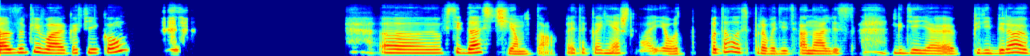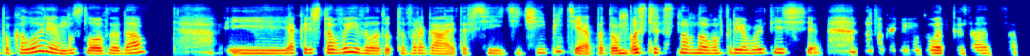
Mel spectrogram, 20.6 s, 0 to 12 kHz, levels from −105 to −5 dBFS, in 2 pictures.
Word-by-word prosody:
Да, 210 0 +8
запиваю 220 -5 +4
кофейком. 220 - +2 2.5
Э, 205 -1 +3
всегда 225 +1 +4
с 250 - -3
чем-то. 150 -5 -2
Это, 215 - -5
конечно, 190 0 -3
я 160 - -3
вот 155 0 -2 0.3
пыталась 240 +3 +1
проводить 165 0 -2
анализ, 165 -2 0 0.4
где 195 -1 -1
я 170 -2 0
перебираю 200 +4 +3
по - - -4
калориям 220 - +3
условно, 175 -3 +2
да. 200 +5 +3 0.8
И 180 -1 -1
я, - - +1
конечно, 205 0 +1
выявила 200 -7 +3
тут - - -5
врага: 175 -2 -1
это - - -5
все 85 -1 -6
эти 160 - -11
чаепития 220 - -1
потом 175 +1 +1
после 220 +2 +4
основного 195 -5 0
приема 195 +1 +1
пищи, 220 -1 -2 0.4
но 335 - -12
пока 395 - -7
не 360 - -14
могу 350 - -5
отказаться. 180 0 -3
195 Hz, 120 wpm, -25 LUFS, 175-215 Hz, 2.5 s, Да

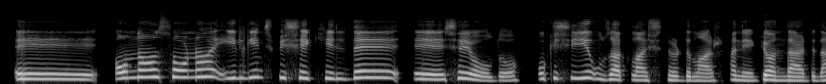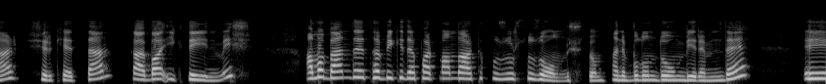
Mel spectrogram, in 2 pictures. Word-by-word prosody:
Eee, 245 -2 +3
ondan 335 +5 +3
sonra 345 +1 +2
ilginç 295 +5 -3
bir 305 - +2
şekilde, 290 +2 +1 0.2
eee, 235 -2 +2
şey 275 +1 +1
oldu, 185 -1 -3 0.2
o 260 - -2
kişiyi 285 +2 -1
uzaklaştırdılar. 195 -6 -2
Hani, 185 -5 -3
gönderdiler 190 +4 0
şirketten. 225 - -3 0.2
Galiba 245 0 +3
ilk 235 0 -9
değilmiş 210 - -1 0.5
ama 290 +4 +4
ben 305 +1 +2
de 325 -1 +3
tabii 300 -2 +2
ki 305 0 -2
departmanda 275 0 0
artık 270 +1 0
huzursuz 255 -1 -2
olmuştum. 180 -1 -2
Hani, 195 -3 -1
bulunduğum 200 -1 +2
birimde. 190 - +2 0.6
Eee, 265 - +4
245 Hz, 115 wpm, -23 LUFS, 200-290 Hz, 0.6 s, ama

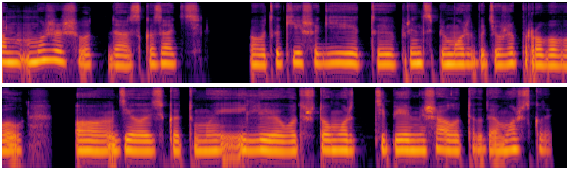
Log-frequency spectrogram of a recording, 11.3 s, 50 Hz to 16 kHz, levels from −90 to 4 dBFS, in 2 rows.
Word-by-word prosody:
м 230 - +4
можешь 240 +2 +2
вот, 190 0 -4
да, 180 -1 -2
сказать, 200 +2 -3 0.5
вот 190 0 -1
какие 210 +1 -1
шаги 210 -1 0
ты, 195 0 0
в - - -10
принципе, 210 +1 -1
может 195 0 +2
быть, 190 -2 -4
уже 190 +2 0
пробовал, 185 - 0 0.5
а, 175 -1 +2
делать 175 -1 +2
к - - -2
этому 175 0 -2
или 180 0 +2
вот 170 +2 -1
что, 185 - +1
может, 185 0 +1
тебе 185 0 +2
мешало 180 0 +2
тогда, 95 - -6
можешь 95 +3 0
сказать? 90 0 -8
185 Hz, 150 wpm, -23 LUFS, 175-205 Hz, 0.5 s, м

